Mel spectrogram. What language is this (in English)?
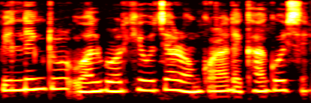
Assamese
